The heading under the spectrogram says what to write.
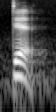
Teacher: When you articulate d, you can feel your tongue against your tooth ridge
